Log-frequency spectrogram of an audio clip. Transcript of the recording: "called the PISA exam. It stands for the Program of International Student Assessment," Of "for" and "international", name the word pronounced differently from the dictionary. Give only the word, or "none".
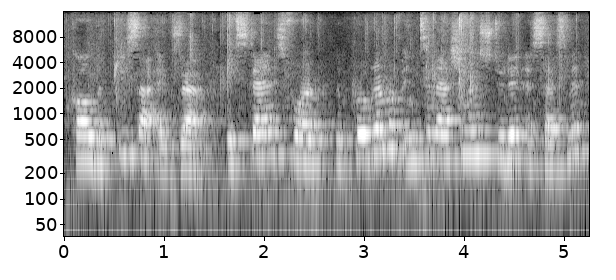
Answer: none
